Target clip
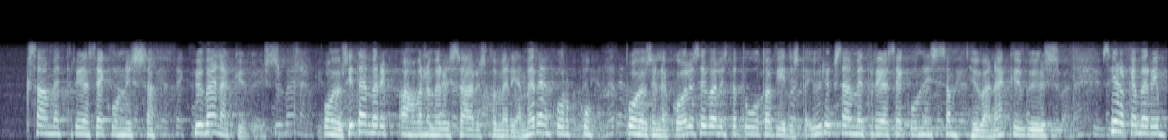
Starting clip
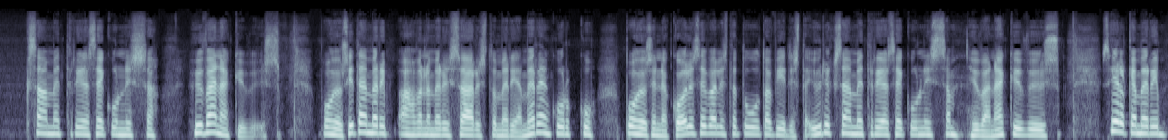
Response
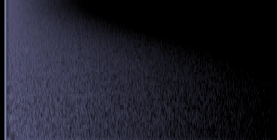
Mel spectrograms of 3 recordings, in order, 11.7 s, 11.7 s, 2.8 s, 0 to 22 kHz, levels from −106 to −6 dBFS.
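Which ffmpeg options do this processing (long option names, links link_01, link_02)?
-filter_complex "[0:a]lowshelf=frequency=220:gain=-4.5,aecho=1:1:6.6:0.34,bandreject=frequency=117.7:width_type=h:width=4,bandreject=frequency=235.4:width_type=h:width=4,bandreject=frequency=353.1:width_type=h:width=4,bandreject=frequency=470.8:width_type=h:width=4,bandreject=frequency=588.5:width_type=h:width=4,bandreject=frequency=706.2:width_type=h:width=4,bandreject=frequency=823.9:width_type=h:width=4,bandreject=frequency=941.6:width_type=h:width=4,bandreject=frequency=1059.3:width_type=h:width=4,bandreject=frequency=1177:width_type=h:width=4,bandreject=frequency=1294.7:width_type=h:width=4,bandreject=frequency=1412.4:width_type=h:width=4,bandreject=frequency=1530.1:width_type=h:width=4,bandreject=frequency=1647.8:width_type=h:width=4,bandreject=frequency=1765.5:width_type=h:width=4,bandreject=frequency=1883.2:width_type=h:width=4,bandreject=frequency=2000.9:width_type=h:width=4,bandreject=frequency=2118.6:width_type=h:width=4,bandreject=frequency=2236.3:width_type=h:width=4,bandreject=frequency=2354:width_type=h:width=4,bandreject=frequency=2471.7:width_type=h:width=4,bandreject=frequency=2589.4:width_type=h:width=4,bandreject=frequency=2707.1:width_type=h:width=4,bandreject=frequency=2824.8:width_type=h:width=4,bandreject=frequency=2942.5:width_type=h:width=4,bandreject=frequency=3060.2:width_type=h:width=4,bandreject=frequency=3177.9:width_type=h:width=4,bandreject=frequency=3295.6:width_type=h:width=4,bandreject=frequency=3413.3:width_type=h:width=4,bandreject=frequency=3531:width_type=h:width=4,bandreject=frequency=3648.7:width_type=h:width=4,bandreject=frequency=3766.4:width_type=h:width=4,bandreject=frequency=3884.1:width_type=h:width=4,bandreject=frequency=4001.8:width_type=h:width=4,bandreject=frequency=4119.5:width_type=h:width=4,alimiter=limit=-11.5dB:level=0:latency=1:release=234,asplit=2[link_01][link_02];[link_02]adelay=796,lowpass=frequency=3700:poles=1,volume=-14.5dB,asplit=2[link_03][link_04];[link_04]adelay=796,lowpass=frequency=3700:poles=1,volume=0.46,asplit=2[link_05][link_06];[link_06]adelay=796,lowpass=frequency=3700:poles=1,volume=0.46,asplit=2[link_07][link_08];[link_08]adelay=796,lowpass=frequency=3700:poles=1,volume=0.46[link_09];[link_01][link_03][link_05][link_07][link_09]amix=inputs=5:normalize=0,asplit=2[link_10][link_11];[1:a]atrim=start_sample=2205,afade=type=out:start_time=0.38:duration=0.01,atrim=end_sample=17199[link_12];[link_11][link_12]afir=irnorm=-1:irlink=0,volume=-1dB[link_13];[link_10][link_13]amix=inputs=2:normalize=0,aresample=11025,aresample=44100"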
